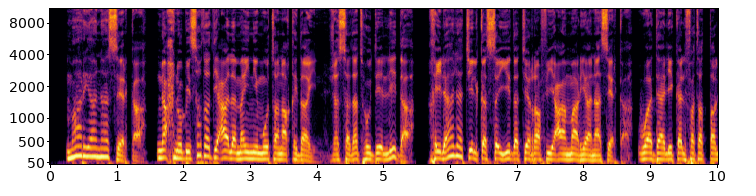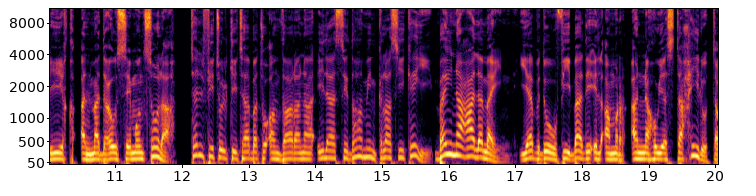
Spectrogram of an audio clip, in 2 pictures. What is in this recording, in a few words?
Arabic Voiceover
